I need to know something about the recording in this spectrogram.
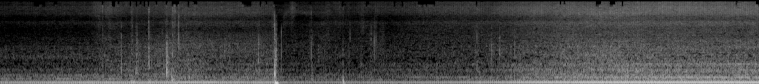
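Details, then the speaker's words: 2000 Honda Accord with no power, cold early-morning start: uneven, lumpy idle with steady low drone and faint rattle underneath, little air from the exhaust, possible exhaust leak suspected; clogged catalytic converter. "i think we got a problem with the catalytic catalytic converter so we're gonna start it up here i don't know if you can hear but it's running like [ __ ]"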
